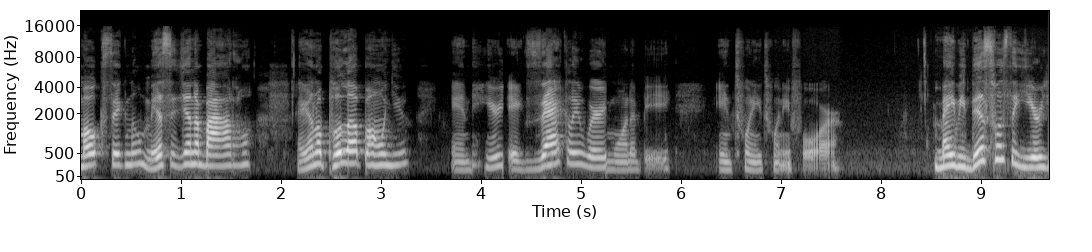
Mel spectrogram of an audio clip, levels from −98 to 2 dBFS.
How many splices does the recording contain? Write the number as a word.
three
